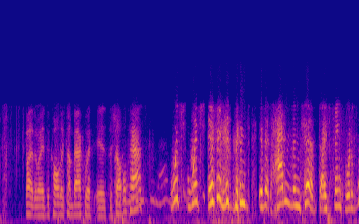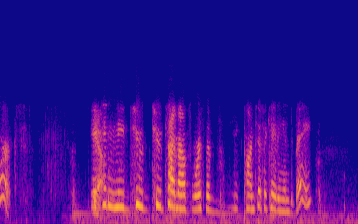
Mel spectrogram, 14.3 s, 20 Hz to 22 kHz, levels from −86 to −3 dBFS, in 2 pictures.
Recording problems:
garbled, watery; badly
muffled; very; fading above 1.5 kHz
household noises; faint; throughout; 25 dB below the speech

